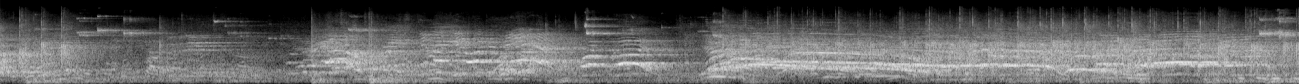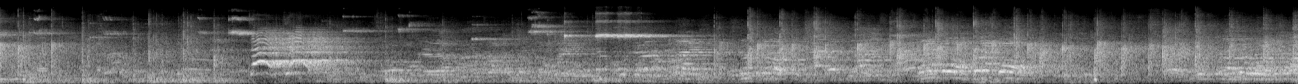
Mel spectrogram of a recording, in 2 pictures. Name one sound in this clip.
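Basketball shoes squeak sharply on the floor.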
